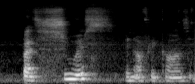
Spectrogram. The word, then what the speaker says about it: soos: So remember, the soos is not soos. You don't pronounce that a double O as a oo. You pronounce it as a oor.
